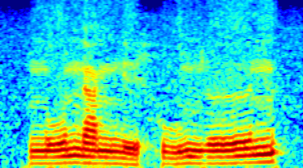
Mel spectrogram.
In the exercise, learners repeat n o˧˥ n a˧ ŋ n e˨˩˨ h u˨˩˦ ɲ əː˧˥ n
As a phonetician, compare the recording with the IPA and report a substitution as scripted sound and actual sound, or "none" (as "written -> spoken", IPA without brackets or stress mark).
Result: none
